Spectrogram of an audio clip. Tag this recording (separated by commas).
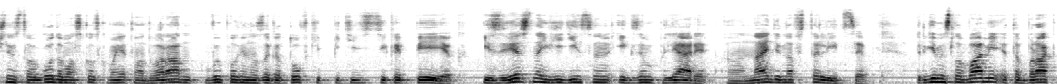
Speech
